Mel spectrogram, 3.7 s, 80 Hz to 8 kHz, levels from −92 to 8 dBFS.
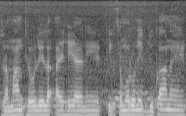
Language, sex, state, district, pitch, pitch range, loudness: Marathi, male, Maharashtra, Washim, 115 Hz, 115-120 Hz, -15 LUFS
